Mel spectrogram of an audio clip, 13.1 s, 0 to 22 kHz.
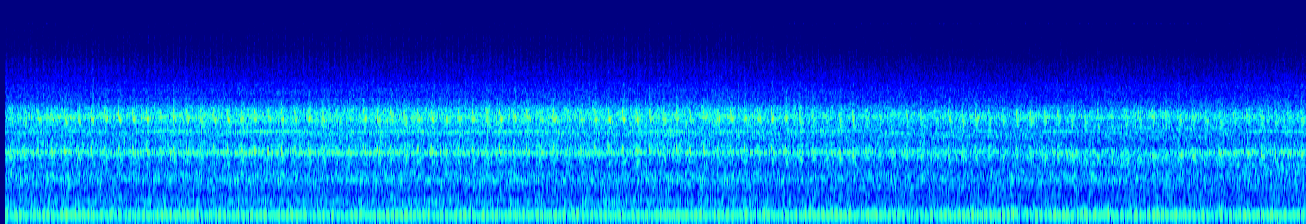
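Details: GM 3800 V6 with 237,000 miles, noise started the previous night: steady, quick metallic ticking over a smooth idle at three or four a second, following engine speed. A collapsed lifter is suspected but not confirmed.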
